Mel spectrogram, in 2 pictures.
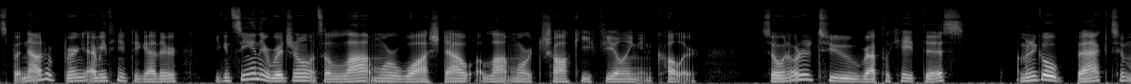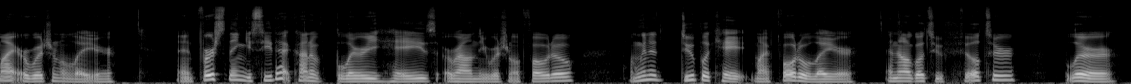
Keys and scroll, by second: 19.3 super+j.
